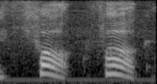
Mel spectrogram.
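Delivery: mock panic, yelped high; panicked swearing. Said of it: "like this".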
